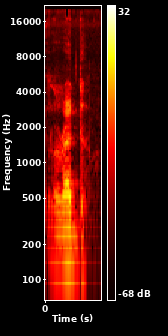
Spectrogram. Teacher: را کو موٹا پڑھیں گے کیونکہ اس کے اوپر زبر ہے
